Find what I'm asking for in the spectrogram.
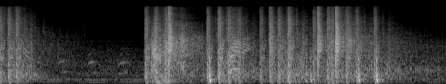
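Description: Close automatic gunfire in Arma 3 on Chernarus, a quiet lull broken by a sudden burst of sharp, loud shots that crack in rapid, uneven succession.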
